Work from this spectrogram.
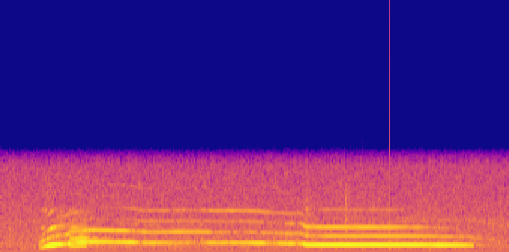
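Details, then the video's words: Dog howling at midday, set off by sirens and a passing train; one long mournful howl that swoops up sharply, holds steady, then steps down to a lower held pitch before fading out after about six seconds. "Midday Howl"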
